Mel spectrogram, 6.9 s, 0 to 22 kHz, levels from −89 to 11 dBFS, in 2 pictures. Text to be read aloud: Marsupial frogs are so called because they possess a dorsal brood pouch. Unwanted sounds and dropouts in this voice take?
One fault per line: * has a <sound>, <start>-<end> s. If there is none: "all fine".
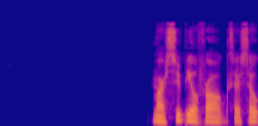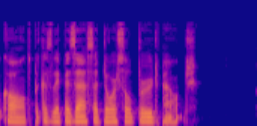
all fine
